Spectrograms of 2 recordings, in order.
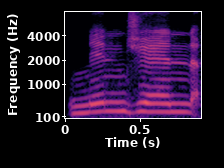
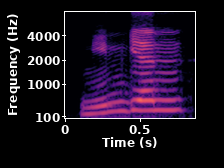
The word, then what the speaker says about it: ningen: type deal um but the word which we've been saying ninjin i think the proper pronunciation is something more closer to ningen um it does mean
